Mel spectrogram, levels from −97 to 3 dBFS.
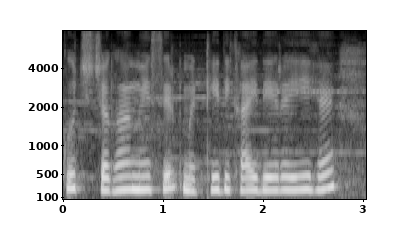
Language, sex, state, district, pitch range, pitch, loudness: Hindi, female, Jharkhand, Ranchi, 225-240 Hz, 230 Hz, -16 LUFS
